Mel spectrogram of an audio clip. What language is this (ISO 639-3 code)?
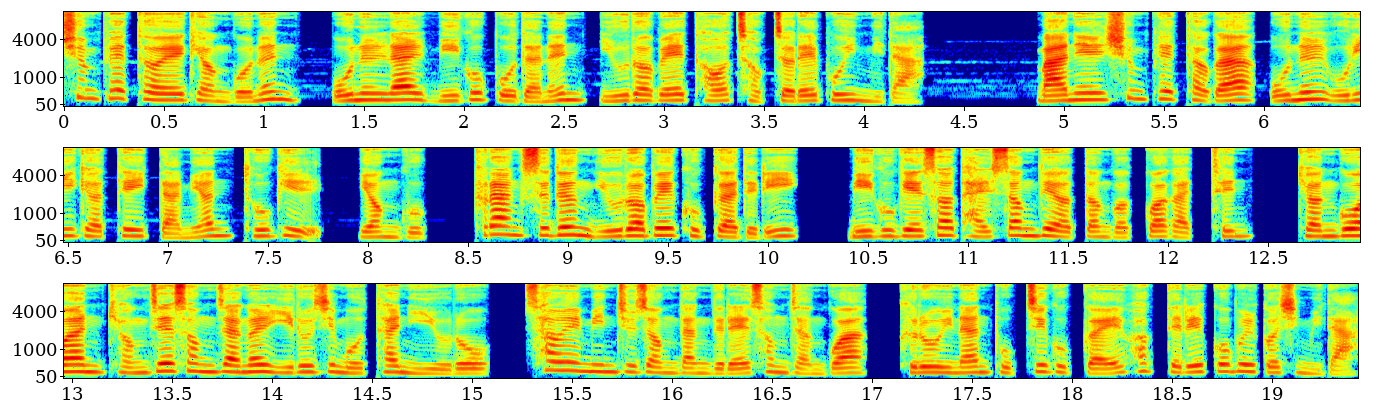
kor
